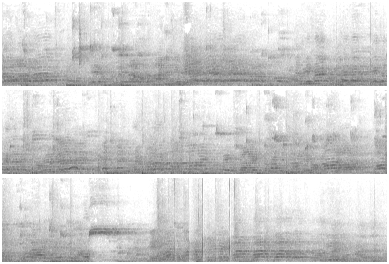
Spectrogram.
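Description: A crowd of spectators chatters and calls out loudly in an echoing gym.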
